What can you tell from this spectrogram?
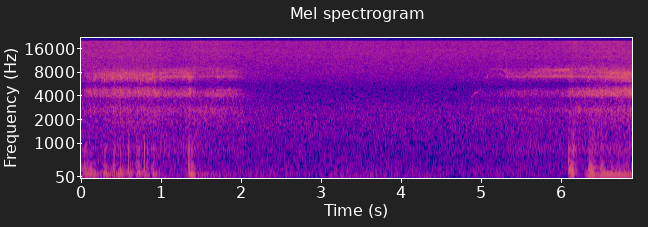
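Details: Rattling, fluttering snorts with each breath, separated by quiet pauses, from a small sleeping Cavalier dog: snoring.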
